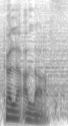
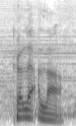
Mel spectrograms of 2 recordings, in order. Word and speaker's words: Kölle Alaaf: In Cologne, you say Kölle Alaaf.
